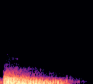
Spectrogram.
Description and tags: Computer generated explosion.
{"fr":"Explosion","desc":"Explosion créée numériquement.","tags":"explosion boom detonation bombe"}
bang, bomb, boom, explode, explosion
